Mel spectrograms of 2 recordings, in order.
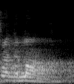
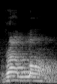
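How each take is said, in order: First: The initial schwa of the second word is pronounced. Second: The initial schwa of the second word is dropped. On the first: The speaker calls it wrong. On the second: The speaker calls it right. "we remove the shba at the beginning of second word and we pronounce it"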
